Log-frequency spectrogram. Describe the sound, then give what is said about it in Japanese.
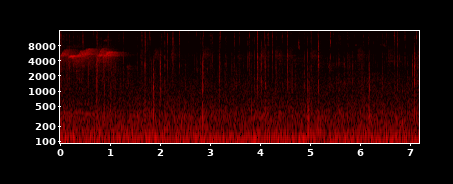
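A fire crackles steadily, with scattered sharp pops and snaps over a low, continuous rumble of burning, briefly joined by a high hiss at the start. “いい音じゃな。パチパチと。小気味良い音が何とも言えぬ。”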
